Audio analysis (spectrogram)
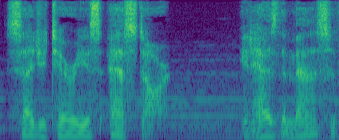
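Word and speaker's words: Sagittarius A*: It is called Sagittarius Asterisk, pronounced Sagittarius Aar.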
